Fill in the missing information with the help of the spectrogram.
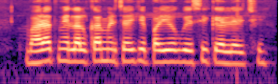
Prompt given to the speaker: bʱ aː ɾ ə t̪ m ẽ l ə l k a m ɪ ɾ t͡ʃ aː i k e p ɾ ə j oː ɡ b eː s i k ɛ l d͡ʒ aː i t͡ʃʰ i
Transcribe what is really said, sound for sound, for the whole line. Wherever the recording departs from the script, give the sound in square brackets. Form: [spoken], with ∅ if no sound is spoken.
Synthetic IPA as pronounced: bʱ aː ɾ ə t̪ m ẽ l ə l k a m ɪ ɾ t͡ʃ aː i k e p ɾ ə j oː ɡ b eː s i k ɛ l d͡ʒ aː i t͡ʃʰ i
